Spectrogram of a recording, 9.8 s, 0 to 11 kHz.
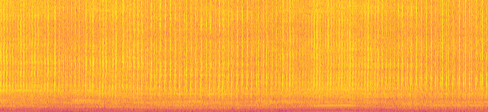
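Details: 2001 Opel Astra Station (Vauxhall/Holden) 1.6L at idle with fast crisp even ticking above the engine note; worn hydraulic lifters, fixed by replacing lifters and oil.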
